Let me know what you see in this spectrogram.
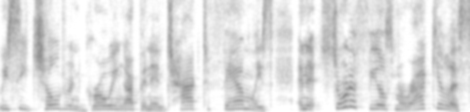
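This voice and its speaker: Moderate pace and ordinary pitch variation from a woman with a high-pitched voice. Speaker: faith-based global health advocate. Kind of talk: panel webinar remarks. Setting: online webinar. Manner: impassioned, emotional.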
